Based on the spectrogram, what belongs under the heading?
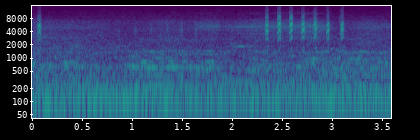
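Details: Brown Shrike giving a short burst of about seven rapid, dry, harsh chak notes near the end, high-pitched and evenly spaced, after a stretch of quiet background hum.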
